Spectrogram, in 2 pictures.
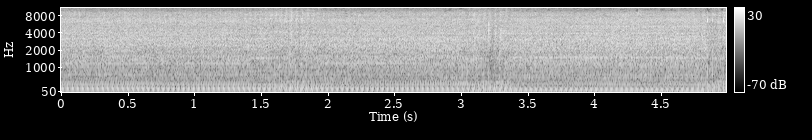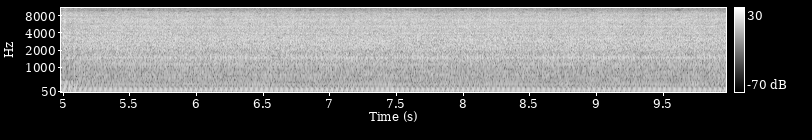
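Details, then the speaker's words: Free Craftsman riding mower after swapping out a flooding carburetor and a minor air-fuel adjustment, air filter and box not yet fitted; steady single-cylinder drone holding speed with three brief dips in ten seconds, runs well, slight surge. "But you guys can hear it's running good now, and just a little tweaking, we'll have that surging figured out."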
